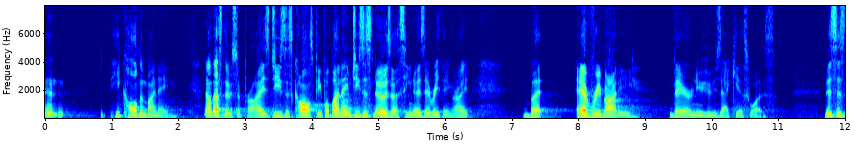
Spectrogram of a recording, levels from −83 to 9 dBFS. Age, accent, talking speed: 40-59, American, 155 wpm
